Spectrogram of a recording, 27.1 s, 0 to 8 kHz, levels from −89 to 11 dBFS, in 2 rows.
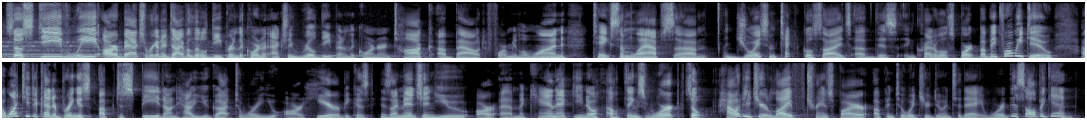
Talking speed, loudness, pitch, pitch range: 205 wpm, -20 LUFS, 155 Hz, 130-195 Hz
